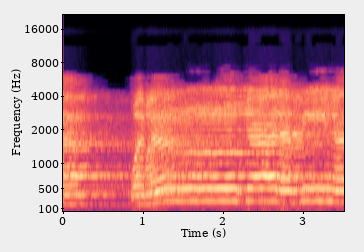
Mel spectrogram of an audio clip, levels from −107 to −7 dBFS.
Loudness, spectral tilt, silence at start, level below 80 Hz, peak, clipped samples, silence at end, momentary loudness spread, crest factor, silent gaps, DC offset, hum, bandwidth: -13 LUFS; -2 dB/octave; 0 s; -54 dBFS; -2 dBFS; under 0.1%; 0 s; 11 LU; 12 dB; none; under 0.1%; none; 7.2 kHz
